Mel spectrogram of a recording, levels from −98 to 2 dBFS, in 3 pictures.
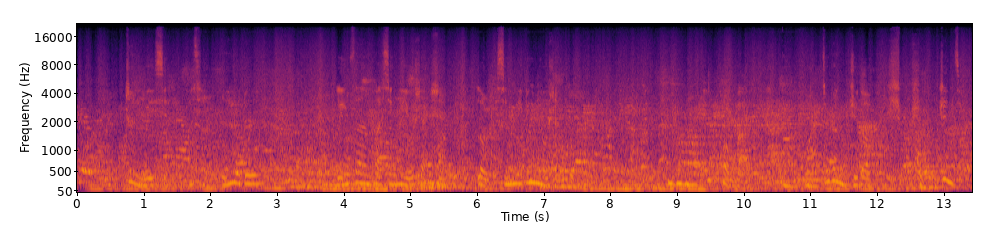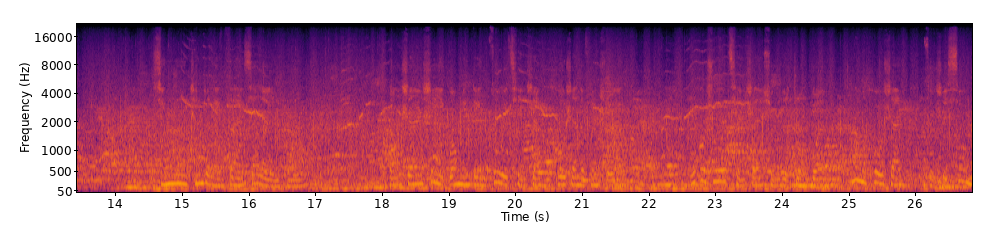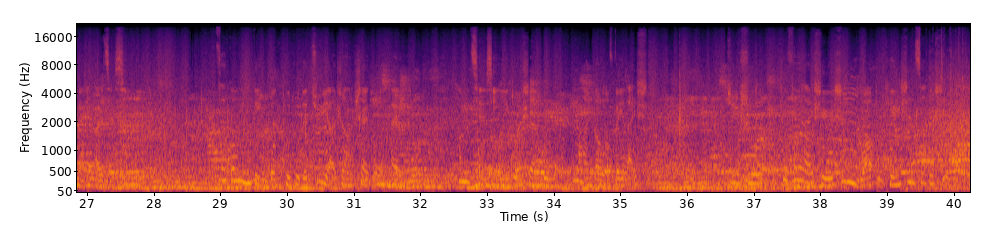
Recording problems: murmuring crowd; very loud; throughout; 2 dB above the speech
crowd noise; very faint; throughout; 25 dB below the speech

